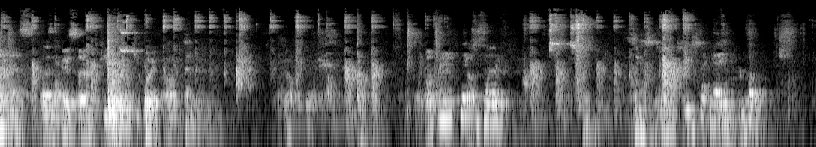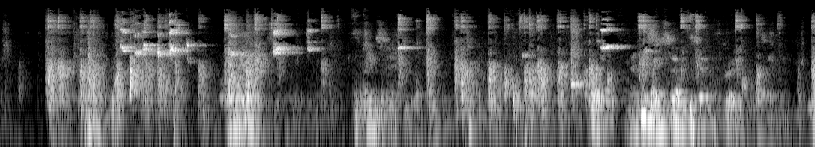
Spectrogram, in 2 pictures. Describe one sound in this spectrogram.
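A ping-pong ball clicks back and forth off paddles and a table in an echoing hall.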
